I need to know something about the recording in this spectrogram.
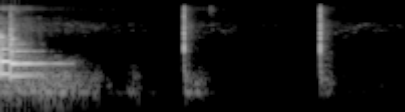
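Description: A short pitched computer alert tone, struck at once and dying away within about a second, followed by two single sharp mouse clicks, one about two seconds in and one about three seconds in.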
